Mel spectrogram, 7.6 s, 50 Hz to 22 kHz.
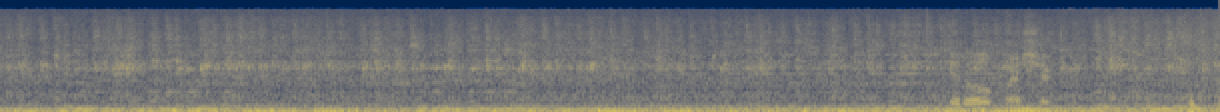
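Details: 1981 Chevy K10 V8 with Quadrajet carb, after installing a heat dissipator against fuel boiling and a new throttle cable to fix binding, started with an empty fuel bowl: steady, even low rumble with no stumble, hunting or misfire; idles smoothly and sounds healthy.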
